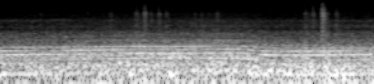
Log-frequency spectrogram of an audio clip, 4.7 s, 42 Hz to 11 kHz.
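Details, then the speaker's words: Ford 6.7 Powerstroke diesel at 56,000 miles, just off the interstate with temperatures normal: constant deep fan roar at about 2100 rpm though the duty cycle commands no fan. "Currently there's nothing commanding the fan coming on, but listen."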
